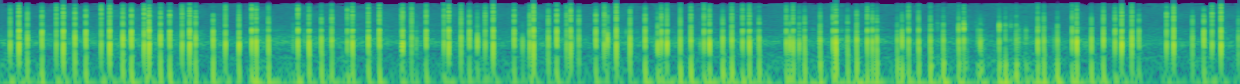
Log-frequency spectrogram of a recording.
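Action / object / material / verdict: tap / glass-screen tablet / glass / none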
